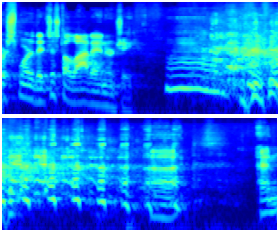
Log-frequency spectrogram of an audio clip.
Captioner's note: laughter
